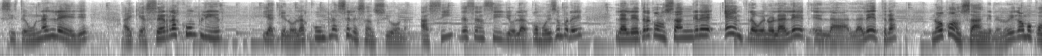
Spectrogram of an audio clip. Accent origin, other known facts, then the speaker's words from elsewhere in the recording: Venezuela; los venezolanos somos así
